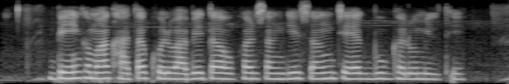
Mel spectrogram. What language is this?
Chhattisgarhi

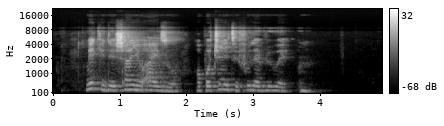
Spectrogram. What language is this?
Nigerian Pidgin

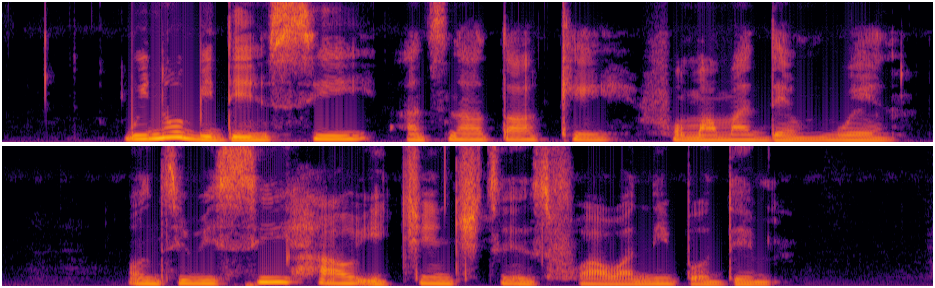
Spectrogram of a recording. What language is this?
Nigerian Pidgin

